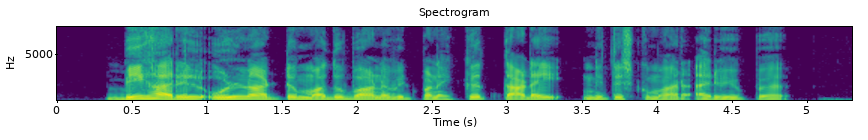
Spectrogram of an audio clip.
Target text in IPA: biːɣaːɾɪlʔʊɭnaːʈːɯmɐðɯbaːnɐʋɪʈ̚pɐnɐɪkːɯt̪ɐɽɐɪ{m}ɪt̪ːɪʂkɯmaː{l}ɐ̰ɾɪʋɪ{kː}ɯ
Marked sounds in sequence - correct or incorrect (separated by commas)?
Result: incorrect, incorrect, incorrect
